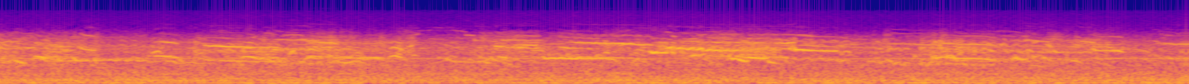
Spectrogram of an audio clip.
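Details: Several gulls flying over the sea give overlapping nasal, mewing cries that rise and fall at a quick, uneven pace over a steady roar of wind and surf.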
